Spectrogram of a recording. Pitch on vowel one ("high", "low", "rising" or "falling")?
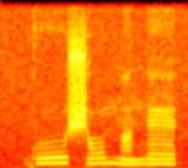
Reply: rising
